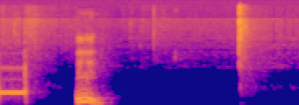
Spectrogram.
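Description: A telephone call is placed to Julio: a short, steady electronic telephone tone cuts off abruptly, followed by a brief warbling tone burst and, after a pause, a sharp click, with no talking.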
